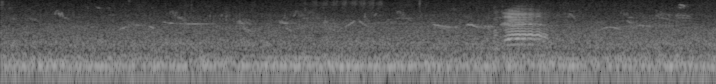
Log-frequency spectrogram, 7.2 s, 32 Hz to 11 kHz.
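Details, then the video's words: A single short, loud, wavering bleat from ewes and lambs grazing a Hampshire field, preceded by scattered thin bird chirps and whistles over a constant low drone of road noise beyond the hedge. "4K Sheep Field - One Hour Sound and Video"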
